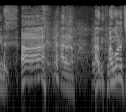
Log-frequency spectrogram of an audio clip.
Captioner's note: laughter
